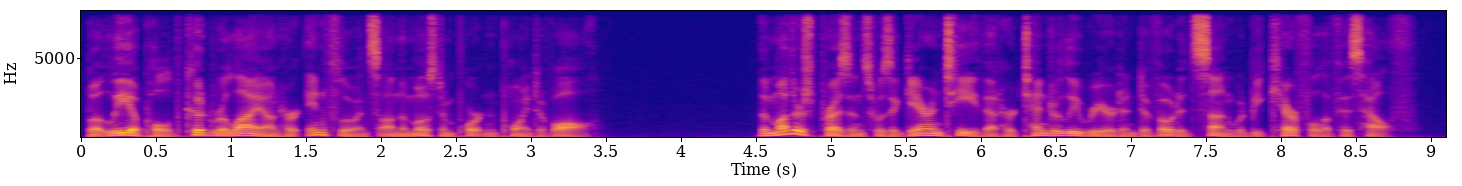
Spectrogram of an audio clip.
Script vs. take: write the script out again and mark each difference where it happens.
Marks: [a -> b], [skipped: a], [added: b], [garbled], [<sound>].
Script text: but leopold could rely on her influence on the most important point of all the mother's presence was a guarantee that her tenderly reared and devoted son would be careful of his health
but leopold could rely on her influence on the most important point of all the mother's presence was a guarantee that her tenderly reared and devoted son would be careful of his health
